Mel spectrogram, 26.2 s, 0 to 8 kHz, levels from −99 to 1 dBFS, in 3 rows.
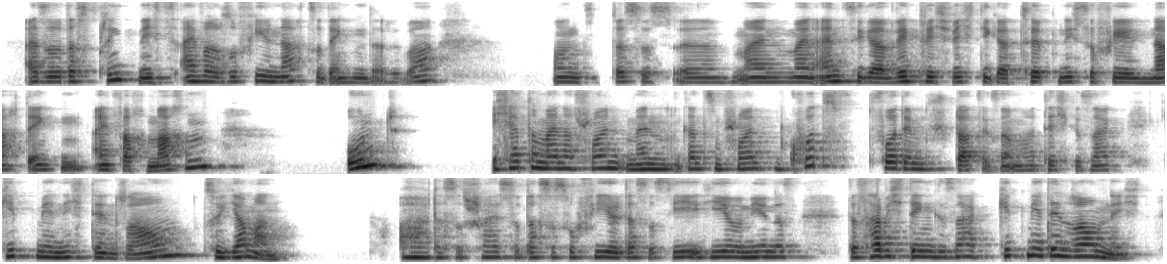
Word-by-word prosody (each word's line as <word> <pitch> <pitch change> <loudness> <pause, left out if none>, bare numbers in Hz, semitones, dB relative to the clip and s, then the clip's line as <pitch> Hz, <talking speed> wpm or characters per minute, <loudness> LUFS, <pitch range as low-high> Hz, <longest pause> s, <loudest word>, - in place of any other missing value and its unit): Also 170 0 0
das 180 0 -2
bringt 240 +2 +2
nichts, 150 0 0
einfach 180 -2 +1
so 175 +1 -3
viel 185 +1 -1
nachzudenken 170 -4 -2
darüber. 175 +7 -6 0.8
Und 160 -1 -3
das 170 0 -5
ist, - - -10
äh, 155 0 -5
mein 160 0 -2
mein 165 -1 +2
einziger 170 -4 +2
wirklich 175 0 +1
wichtiger 165 -3 -2
Tipp: 170 0 -1
Nicht 165 +1 -2
so 165 - -3
viel 155 -2 0
nachdenken, 150 - -2
einfach 170 -2 +1
machen. 240 - +3 0.9
Und 305 +8 +9 0.7
ich 185 +4 -1
hatte 235 +1 +2
meiner 215 -1 +4
Freund 215 0 0
meinen 185 0 +2
ganzen 200 -1 -2
Freunden, 195 +1 -3
kurz 295 +6 -4
vor 220 -1 +2
dem 200 -3 -1
Staatsexamen 165 -4 -3
hatte 160 0 -6
ich 160 - -14
gesagt: 160 +1 -8 0.3
„Gib 220 0 -1
mir 190 -2 +3
nicht 185 +1 0
den 170 -3 +2
Raum 215 - +1
zu 190 -8 +2
jammern. 185 -7 +1 0.8
Oh, 180 -1 +3
das 180 0 -6
ist 185 - -7
scheiße, 190 -1 -5
das 180 -1 -4
ist 180 - -6
so 185 - -3
viel, 185 0 +1
das 180 0 -3
ist 180 +3 -9
je 190 0 +1
hier 190 +1 +1
und 185 0 +3
jenes.“ 195 0 -1 0.3
Das 180 +2 -1
habe 220 0 +7
ich 220 0 -6
denen 205 -1 +2
gesagt: 205 +1 -4
„Gib 230 0 -1
mir 250 -1 +4
den 240 -1 +5
Raum 210 -2 +4
nicht. 145 - -4
185 Hz, 165 wpm, -22 LUFS, 165-205 Hz, 0.9 s, Und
